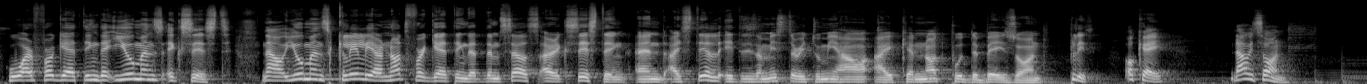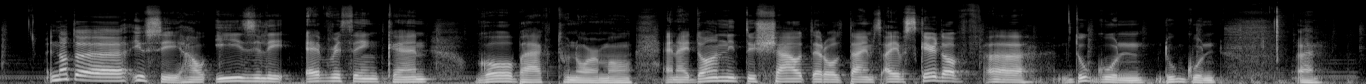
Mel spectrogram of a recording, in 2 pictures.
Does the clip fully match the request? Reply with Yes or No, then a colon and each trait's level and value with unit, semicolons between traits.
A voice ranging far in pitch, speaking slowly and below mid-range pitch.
No: wide, 7.0 semitones; average, 145 wpm; low, 125 Hz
